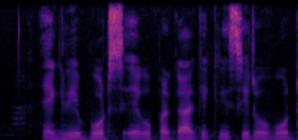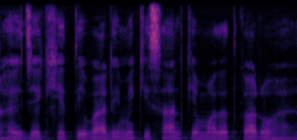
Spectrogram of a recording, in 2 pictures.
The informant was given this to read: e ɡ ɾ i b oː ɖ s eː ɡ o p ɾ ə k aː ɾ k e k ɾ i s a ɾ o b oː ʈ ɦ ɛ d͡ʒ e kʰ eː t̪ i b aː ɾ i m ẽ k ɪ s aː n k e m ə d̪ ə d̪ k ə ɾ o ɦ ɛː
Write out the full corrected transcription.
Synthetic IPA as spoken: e ɡ ɾ i b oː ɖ s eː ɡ o p ɾ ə k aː ɾ k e k ɾ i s i ɾ o b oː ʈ ɦ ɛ d͡ʒ e kʰ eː t̪ i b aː ɾ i m ẽ k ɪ s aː n k e m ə d̪ ə d̪ k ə ɾ o ɦ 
